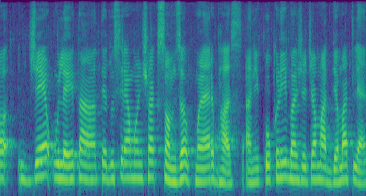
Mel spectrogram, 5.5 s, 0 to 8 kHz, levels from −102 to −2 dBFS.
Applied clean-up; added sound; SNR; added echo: neural mask model Resemble Enhance denoiser.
